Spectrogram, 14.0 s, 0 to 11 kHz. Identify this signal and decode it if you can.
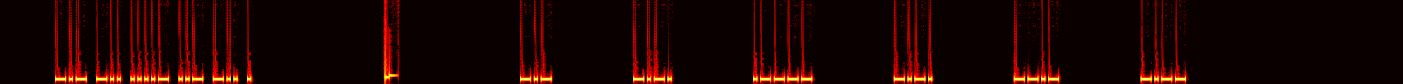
Morse code, heard as a keyed tone, about 34 wpm, spaced as for 15 wpm, 700 Hz. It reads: KD4UDE KC1CQY
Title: USA Call Signs - 6 Characters - 8x Character Spacing - 35wpm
